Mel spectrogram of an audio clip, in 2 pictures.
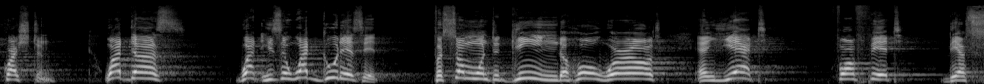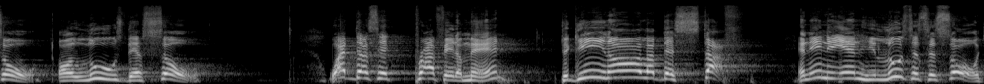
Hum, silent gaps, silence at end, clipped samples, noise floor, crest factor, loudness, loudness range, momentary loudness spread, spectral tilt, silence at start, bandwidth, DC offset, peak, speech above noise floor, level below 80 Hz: none; none; 0 s; under 0.1%; -65 dBFS; 18 dB; -20 LUFS; 4 LU; 10 LU; -3.5 dB/octave; 0.05 s; 17 kHz; under 0.1%; -2 dBFS; 46 dB; -66 dBFS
